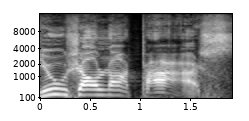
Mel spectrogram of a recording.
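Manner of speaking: put-on very slow old wizard voice, every word stretched. A commentator describing players who aren't passing does a Gandalf impression. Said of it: "It's my best Gandalf impression".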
